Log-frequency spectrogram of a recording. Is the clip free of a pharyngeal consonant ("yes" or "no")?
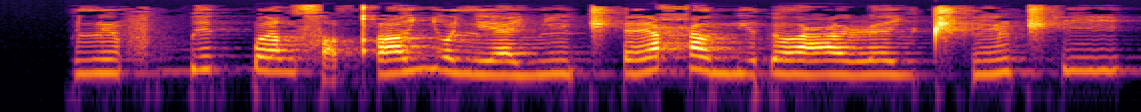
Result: no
